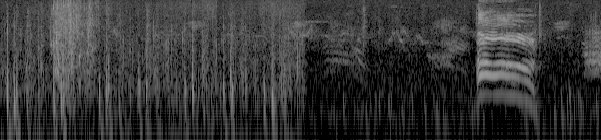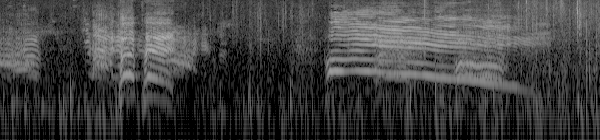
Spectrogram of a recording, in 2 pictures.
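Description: Horses galloping, their hoofbeats quick and dense for the first three seconds, then horses whinnying several times, the last and longest whinny falling in pitch near the end.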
